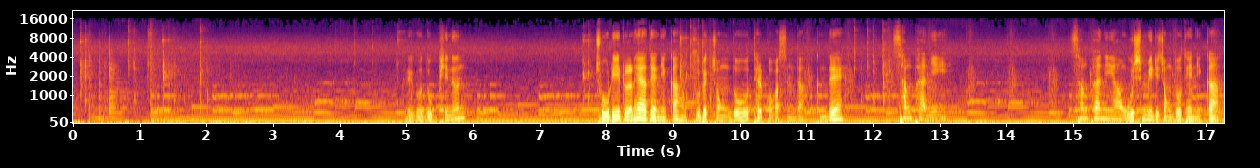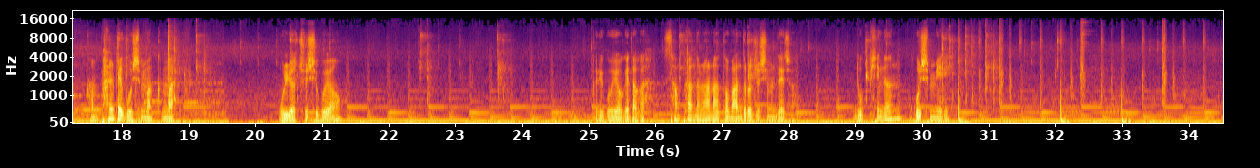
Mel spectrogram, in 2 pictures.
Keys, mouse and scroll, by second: 0.9 BackSpace, 1.9 Return, 4.0 click, 7.7 p, 7.9 click, 9.1 KP_9, 11.7 BackSpace, 17.7 KP_8, 19.5 space, 19.7 click, 20.1 middle click, 21.1 click, 22.8 middle click, 23.4 scroll up 1, 24.9 click, 30.3 KP_5, 31.6 click, 32.1 shift+middle click, 33.4-34.5 drag.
